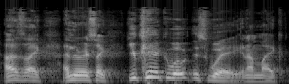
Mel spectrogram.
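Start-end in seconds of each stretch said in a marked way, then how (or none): 1.3-2.4 high, louder bossy imitation; imitating aggressive guard. Mocking the guard blocking their exit, high and loud. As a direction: play a power-tripping guard. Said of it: "they were aggressive".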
